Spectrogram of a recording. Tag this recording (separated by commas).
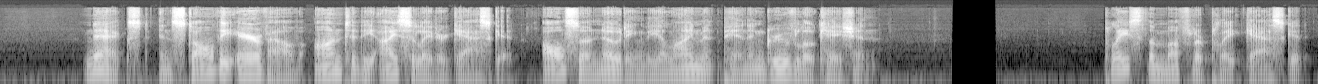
Speech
